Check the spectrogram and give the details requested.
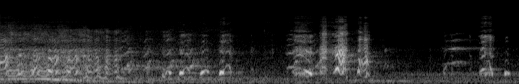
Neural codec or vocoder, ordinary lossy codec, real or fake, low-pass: none; none; real; 9.9 kHz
